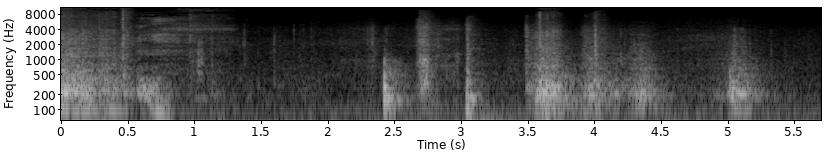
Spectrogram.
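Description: Handling noises at a wooden sand-molding flask: a rough scrape that dies away about a second in, then a run of about seven short knocks and scrapes over the next three seconds.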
